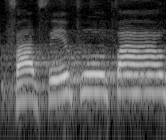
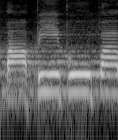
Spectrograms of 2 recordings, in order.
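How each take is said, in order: First: Each syllable starts with lip-on-teeth f. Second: Each syllable starts with closed-lips p. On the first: The speaker calls it right. "bibir yang bawah bertemu dengan ujung gigi depan atas" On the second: The speaker calls it wrong. "bukan pa pi pu pa"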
